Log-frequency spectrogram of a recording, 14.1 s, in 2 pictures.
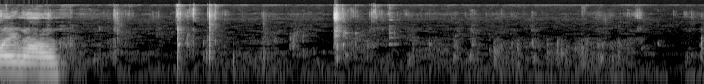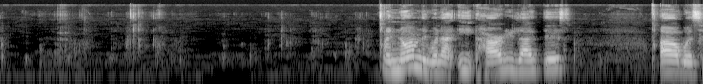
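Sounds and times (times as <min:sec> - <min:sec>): soft chewing: 0:00.5 - 0:11.0, 0:12.7 - 0:13.7.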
